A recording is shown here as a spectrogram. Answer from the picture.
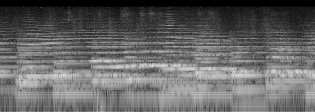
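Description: Live classical chamber music from a trio of flute, violin and piano, the melody lines moving in held notes that change about every half second to a second.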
